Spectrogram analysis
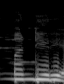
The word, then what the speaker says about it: Mandiri: it Bank how do you how do you pronounce it it's mandiri actually so I mean I was looking on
